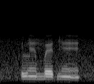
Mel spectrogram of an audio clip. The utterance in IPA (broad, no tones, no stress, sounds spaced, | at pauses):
l ẽ m ɛ d ẽ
